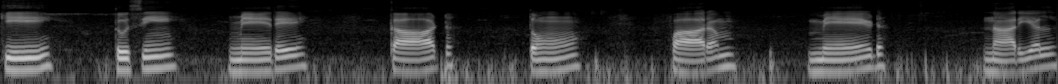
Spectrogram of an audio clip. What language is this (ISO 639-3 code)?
pan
